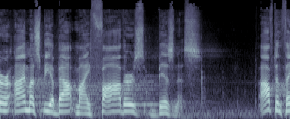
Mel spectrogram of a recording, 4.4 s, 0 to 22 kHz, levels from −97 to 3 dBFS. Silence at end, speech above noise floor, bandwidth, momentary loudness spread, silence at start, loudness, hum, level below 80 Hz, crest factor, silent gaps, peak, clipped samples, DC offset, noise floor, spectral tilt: 0 s; 33 dB; over 20 kHz; 11 LU; 0 s; -22 LUFS; none; -62 dBFS; 16 dB; none; -6 dBFS; under 0.1%; under 0.1%; -55 dBFS; -4 dB/octave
